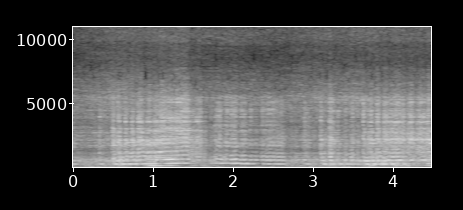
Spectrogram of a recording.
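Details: Ford Raptor with 10-speed gearbox driven around 80: clear whine over road noise rising and falling with speed, loud both accelerating and coasting; worn rear differential gears.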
